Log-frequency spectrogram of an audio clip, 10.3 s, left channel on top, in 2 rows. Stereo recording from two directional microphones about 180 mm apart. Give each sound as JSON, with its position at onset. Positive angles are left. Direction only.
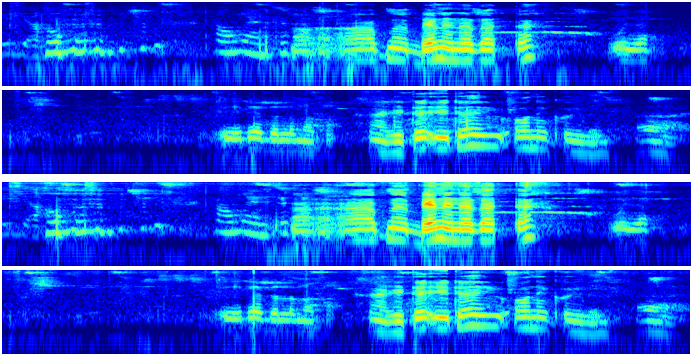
{"t": 2.1, "sound": "a sound", "side_deg": -20}
{"t": 6.8, "sound": "speech", "side_deg": 65}
{"t": 7.9, "sound": "speech", "side_deg": 0}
